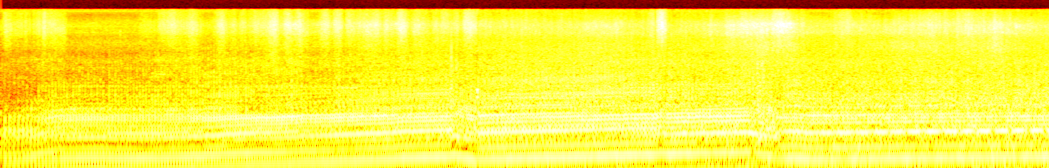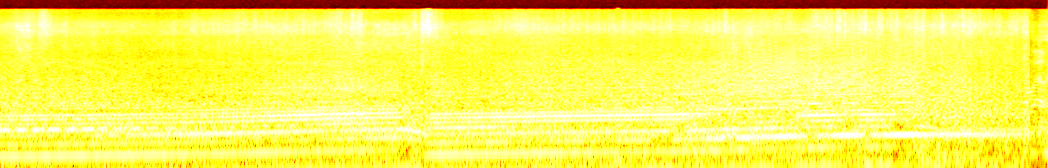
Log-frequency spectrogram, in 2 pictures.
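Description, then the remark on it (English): A BMW motorcycle engine drones steadily with a passenger aboard, its pitch climbing through gear changes as it accelerates, with shifts about every few seconds and constant wind rush over the whole ride toward the town of Frelishburg. “Never been on a BMW motorcycle before.”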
